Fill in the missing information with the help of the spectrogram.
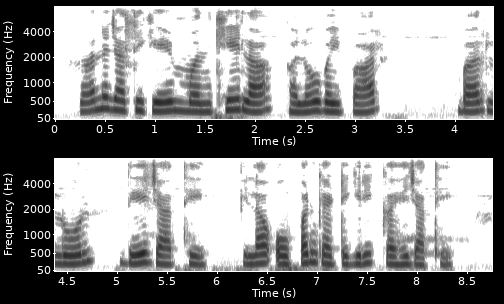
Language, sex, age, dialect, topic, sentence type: Chhattisgarhi, female, 31-35, Western/Budati/Khatahi, banking, statement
